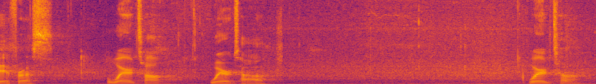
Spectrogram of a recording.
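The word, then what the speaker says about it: huerta: Any alternate pronunciations? I have just the one. Wera. Can you say it for us? Werah.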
